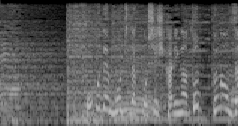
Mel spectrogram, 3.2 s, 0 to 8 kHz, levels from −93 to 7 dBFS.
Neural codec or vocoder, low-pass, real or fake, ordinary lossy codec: none; 7.2 kHz; real; none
